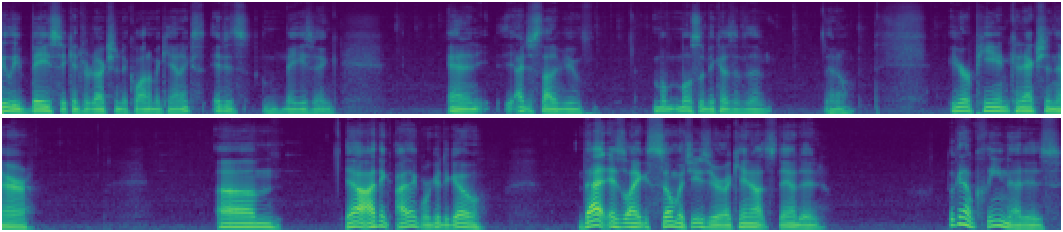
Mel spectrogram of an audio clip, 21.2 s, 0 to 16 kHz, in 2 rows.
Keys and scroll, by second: 3.6-12.4 typing, 5.7 ctrl+[, 14.0-15.7 typing, 17.7 ctrl+[, 17.9-18.5 typing, 18.1 Return.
